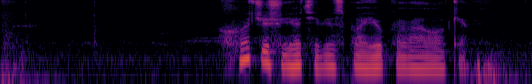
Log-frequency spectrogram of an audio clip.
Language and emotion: Russian, sad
